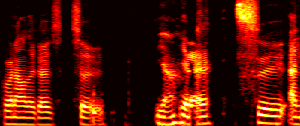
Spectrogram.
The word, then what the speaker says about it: Szűcs: entry it's like a it's like a CH sound at the end so you goes Sue like almost like Ronaldo goes Sue yeah you know Sue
